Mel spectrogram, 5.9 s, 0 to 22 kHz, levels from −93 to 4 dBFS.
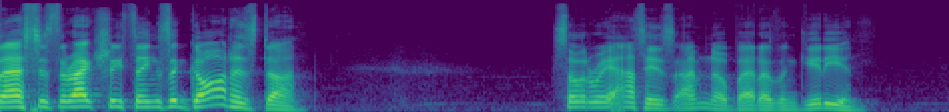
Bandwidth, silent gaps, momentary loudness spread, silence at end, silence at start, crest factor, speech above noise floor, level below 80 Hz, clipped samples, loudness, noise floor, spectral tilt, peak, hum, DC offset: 19 kHz; none; 11 LU; 0.55 s; 0 s; 22 dB; 49 dB; -64 dBFS; under 0.1%; -22 LUFS; -70 dBFS; -4 dB/octave; -2 dBFS; none; under 0.1%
